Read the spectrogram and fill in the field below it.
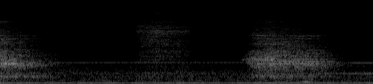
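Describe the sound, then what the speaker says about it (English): Slow, deep breathing during a stretching exercise in an online martial arts class: two long, breathy exhalations rise and fade over a steady background hum, close and fairly quiet, with no talking. "So continue to have your long breaths."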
